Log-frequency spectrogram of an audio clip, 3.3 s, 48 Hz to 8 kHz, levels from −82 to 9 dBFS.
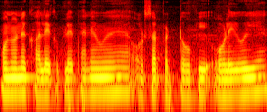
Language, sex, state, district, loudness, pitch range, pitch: Hindi, male, Uttar Pradesh, Shamli, -17 LUFS, 110-120 Hz, 115 Hz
